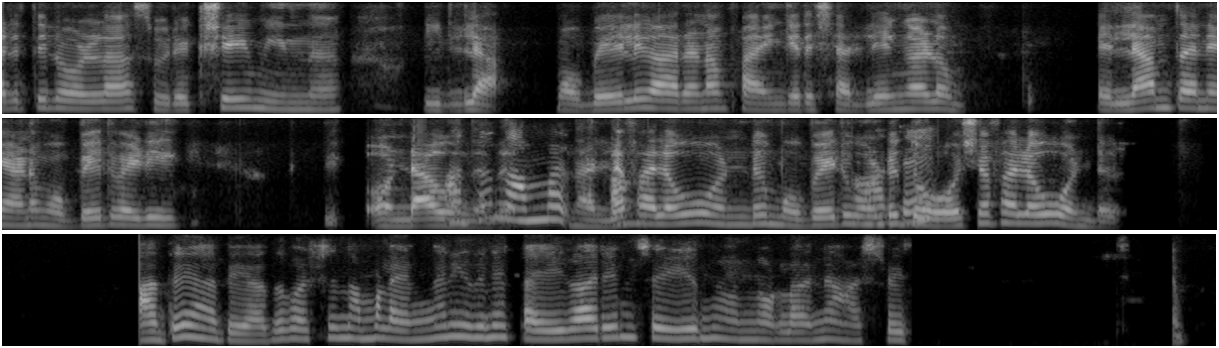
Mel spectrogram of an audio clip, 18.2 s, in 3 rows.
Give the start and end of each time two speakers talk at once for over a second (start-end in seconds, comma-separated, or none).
none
